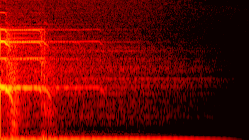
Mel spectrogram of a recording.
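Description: The final chord of a heavy metal track on electric guitar and bass ringing out and fading to silence, with a few short falling pitch slides in the first half second.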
